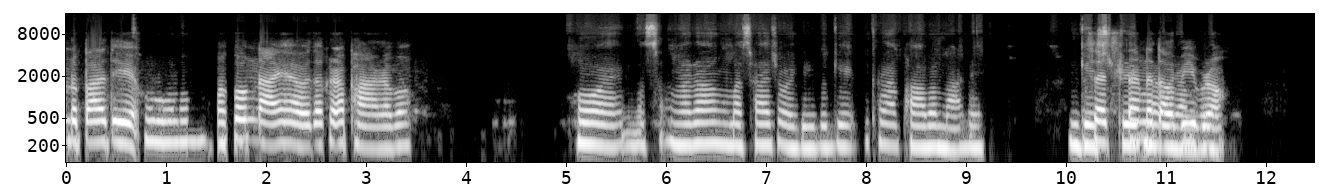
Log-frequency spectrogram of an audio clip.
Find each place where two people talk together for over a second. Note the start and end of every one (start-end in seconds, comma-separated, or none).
10.2-11.5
